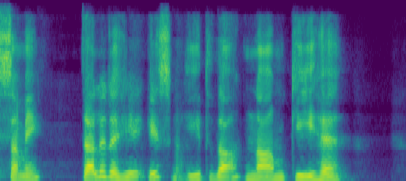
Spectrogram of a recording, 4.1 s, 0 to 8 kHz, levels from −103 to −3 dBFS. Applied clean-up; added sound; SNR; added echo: neural mask model DeepFilterNet 3.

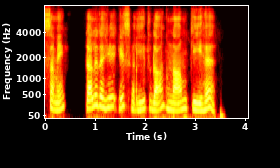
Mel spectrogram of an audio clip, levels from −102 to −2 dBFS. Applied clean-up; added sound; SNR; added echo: neural mask model Resemble Enhance denoiser.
